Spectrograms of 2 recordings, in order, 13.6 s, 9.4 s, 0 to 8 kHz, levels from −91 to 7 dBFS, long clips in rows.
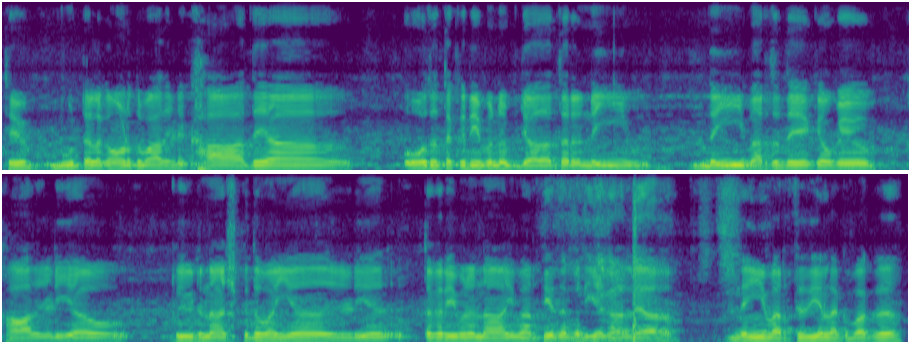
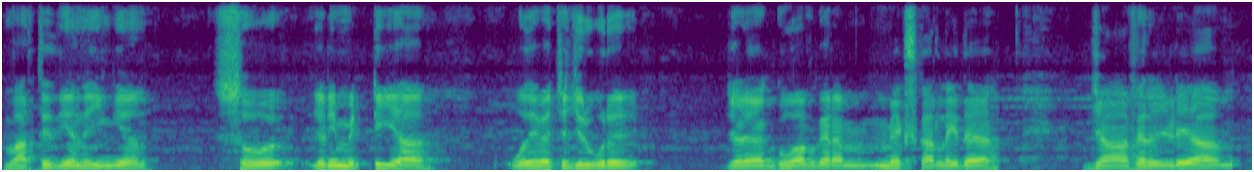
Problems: constant background noise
